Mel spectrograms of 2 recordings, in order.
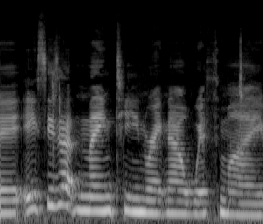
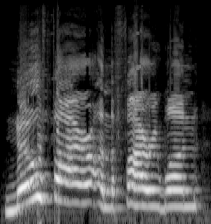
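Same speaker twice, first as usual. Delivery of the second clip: loud called-out instruction, easing off toward the end; raised, emphatic in-character yell; shouting to an ally; 10 dB louder than usual. Acted. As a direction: shout orders across a battlefield. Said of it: "And I shout to Pluto".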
